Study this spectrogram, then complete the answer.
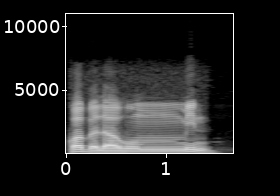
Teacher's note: Mim mati bertemu dengan mim. Idgham mislain. Dengung 2 harakat.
